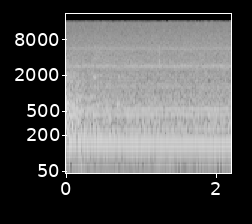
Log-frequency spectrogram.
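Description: Steady low hum with several faint steady tones above it: background machine or electrical hum.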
